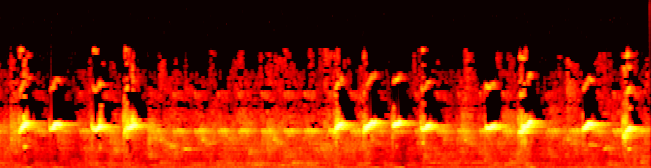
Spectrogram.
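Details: ['Crimson sunbird in vigorous song, for training silent young songbirds. Bright, sharply rising high chirps come in runs of four or five, separated by a short pause, over a steady high drone.']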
